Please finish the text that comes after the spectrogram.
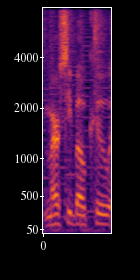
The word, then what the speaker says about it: merci beaucoup: To express gratitude, merci beaucoup is the most common and heartfelt way to say thank you very much. Remember to pronounce the R in merci and beaucoup with that slight guttural sound.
